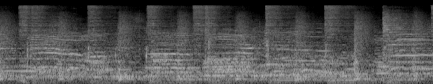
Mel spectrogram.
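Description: A church praise team and congregation singing a gospel worship song, with instruments and a steady beat.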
